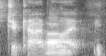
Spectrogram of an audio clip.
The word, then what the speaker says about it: Jachai Polite: Jachai Polite. I never have gotten nailed down exactly how to pronounce that. – It's Jachai Polite.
